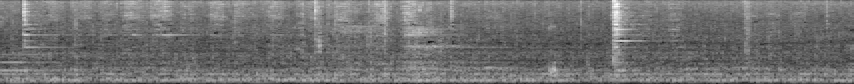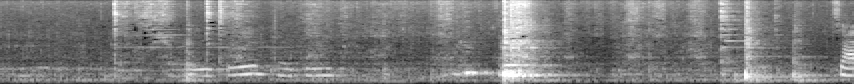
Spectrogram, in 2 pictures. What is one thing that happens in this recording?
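A metal spoon clinks and scrapes against a pan.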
